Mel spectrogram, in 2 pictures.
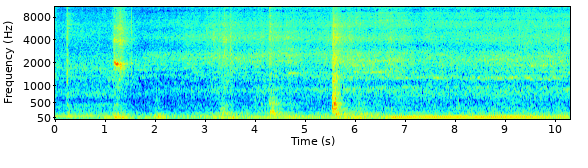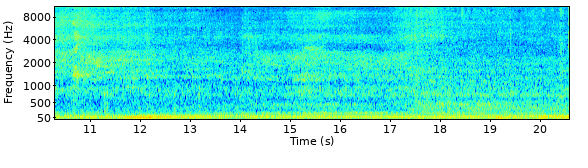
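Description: A one-owner 1986 Chevrolet Caprice on a test drive gives a steady low engine and road rumble from inside the cabin, with a few faint knocks and no talk.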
